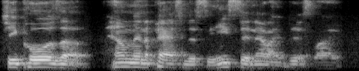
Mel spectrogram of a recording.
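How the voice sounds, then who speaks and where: A man hosting his own show, telling a personal story in loose, slangy casual talk. He acts out the people he quotes with sudden jumps in pitch. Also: normal speed. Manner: slangy, loose, full of "you know what I'm saying". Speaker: show host.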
